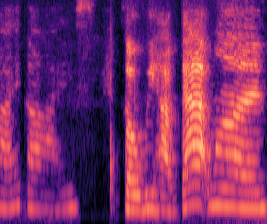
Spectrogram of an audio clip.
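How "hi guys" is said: very quiet, sultry voice with "guys" drawn out. Showing the audience Marilyn's emoji greeting, imitating Marilyn's put-on sexy 'Hi, guys'. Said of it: "You sounded all sexy".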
